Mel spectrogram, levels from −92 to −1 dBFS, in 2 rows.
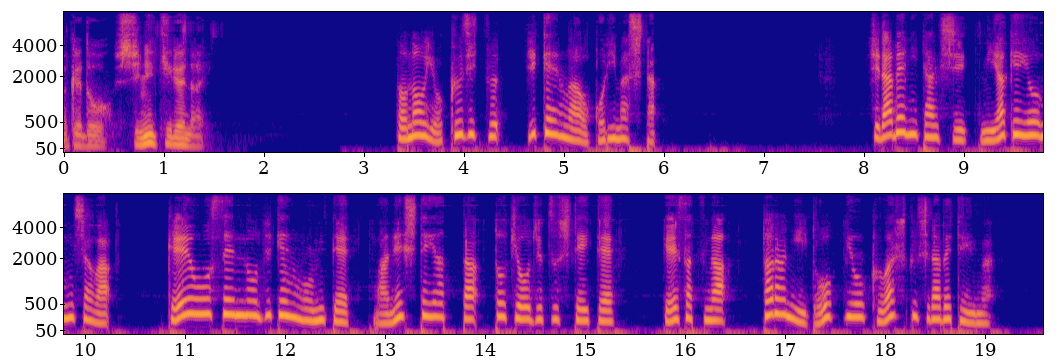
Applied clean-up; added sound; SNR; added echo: neural mask model DeepFilterNet 3.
